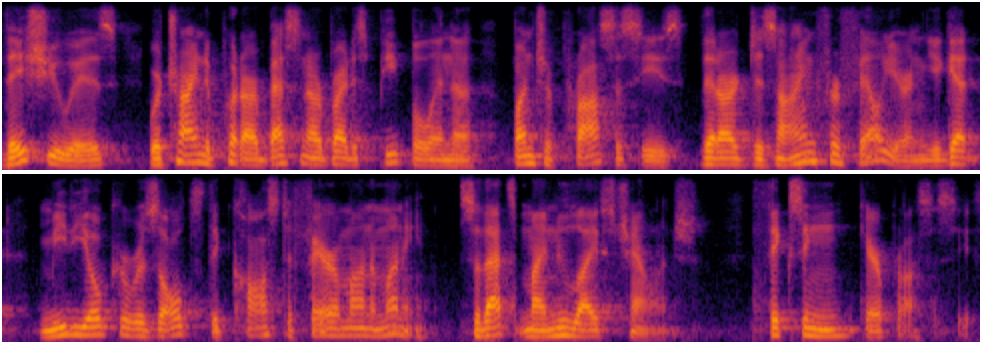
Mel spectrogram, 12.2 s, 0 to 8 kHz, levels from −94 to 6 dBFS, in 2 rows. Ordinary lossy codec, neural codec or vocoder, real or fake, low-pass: Opus, 24 kbps; none; real; 7.2 kHz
